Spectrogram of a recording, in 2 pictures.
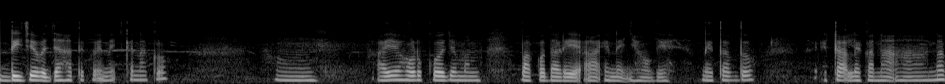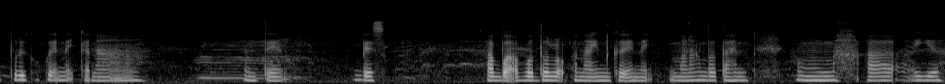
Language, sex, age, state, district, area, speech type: Santali, female, 18-30, Jharkhand, Bokaro, rural, spontaneous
